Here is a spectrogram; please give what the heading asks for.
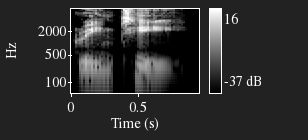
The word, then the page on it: green tea: British English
